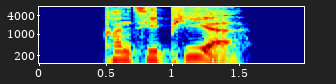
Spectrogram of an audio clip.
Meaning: 1. singular imperative of konzipieren 2. first-person singular present of konzipieren
- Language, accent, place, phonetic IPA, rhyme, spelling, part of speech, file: German, Germany, Berlin, [kɔnt͡siˈpiːɐ̯], -iːɐ̯, konzipier, verb, De-konzipier.ogg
